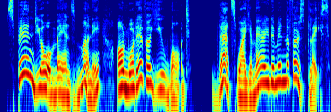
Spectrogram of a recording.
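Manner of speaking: high, whiny complaining wife voice. Acted. Sheldon mocking bad advice for the women, high and whiny. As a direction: whine it out high like a spoiled spouse. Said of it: "in a high, whiny voice".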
